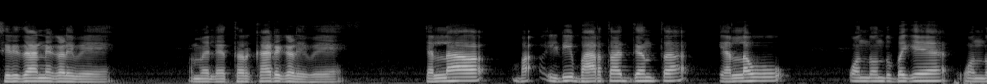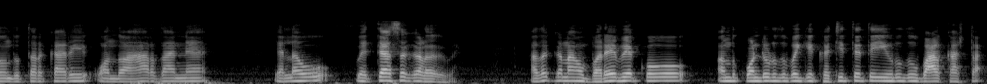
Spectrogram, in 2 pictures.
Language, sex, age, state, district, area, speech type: Kannada, male, 60+, Karnataka, Bagalkot, rural, spontaneous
